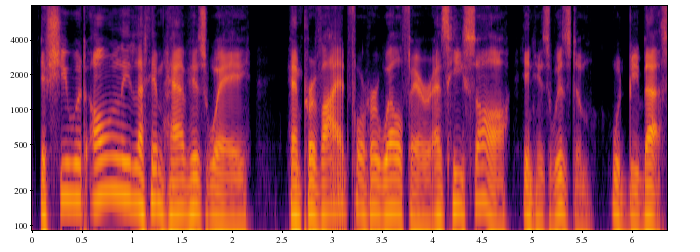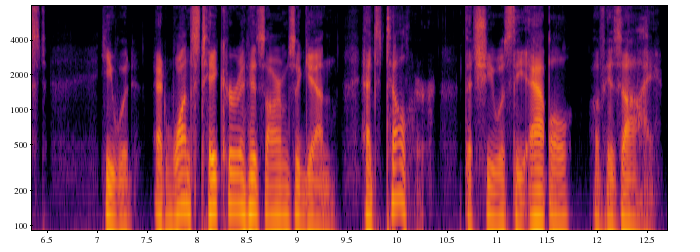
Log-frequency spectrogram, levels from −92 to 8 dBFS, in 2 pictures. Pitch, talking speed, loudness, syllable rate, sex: 110 Hz, 210 wpm, -21 LUFS, 5.0 syllables/s, male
